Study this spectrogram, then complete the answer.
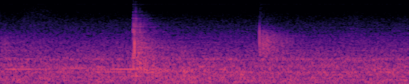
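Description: Billiard balls click against each other as they roll.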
